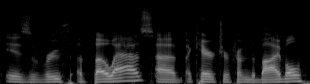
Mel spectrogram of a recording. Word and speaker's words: Boaz: his wife is also Boaz's wife. Uh, he also doesn't pronounce it Boaz. He pronounces it Booze. So, Ruth of Booze.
